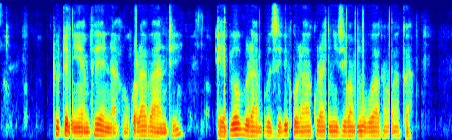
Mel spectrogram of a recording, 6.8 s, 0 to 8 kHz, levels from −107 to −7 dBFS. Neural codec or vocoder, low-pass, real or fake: codec, 16 kHz, 4.8 kbps, FACodec; 7.2 kHz; fake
